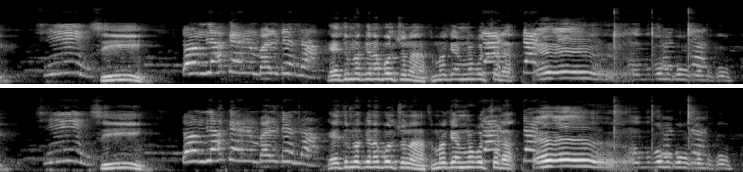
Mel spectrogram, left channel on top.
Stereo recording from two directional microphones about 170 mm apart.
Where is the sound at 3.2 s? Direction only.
30° right (ahead or behind).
